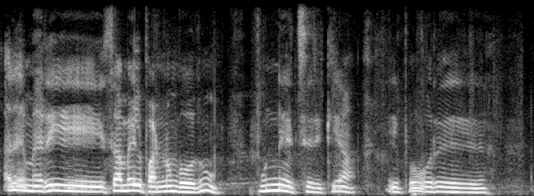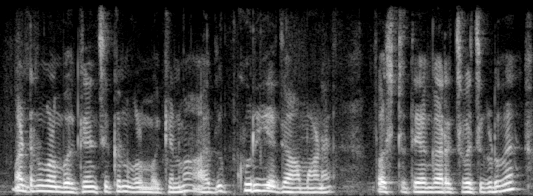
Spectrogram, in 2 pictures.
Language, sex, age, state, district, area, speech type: Tamil, female, 45-60, Tamil Nadu, Thoothukudi, rural, spontaneous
